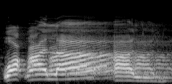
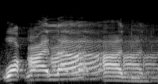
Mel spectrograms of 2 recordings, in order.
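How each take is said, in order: First: Three separate words with a clear final i. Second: The same.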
